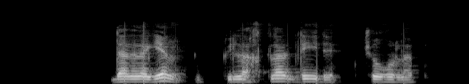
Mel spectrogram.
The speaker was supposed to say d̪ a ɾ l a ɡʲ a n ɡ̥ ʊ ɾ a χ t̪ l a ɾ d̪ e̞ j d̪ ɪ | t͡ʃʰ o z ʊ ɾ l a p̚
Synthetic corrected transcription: d̪ a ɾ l a ɡʲ a n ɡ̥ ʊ l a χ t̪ l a ɾ d̪ e̞ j d̪ ɪ | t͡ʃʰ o ʁ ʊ ɾ l a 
